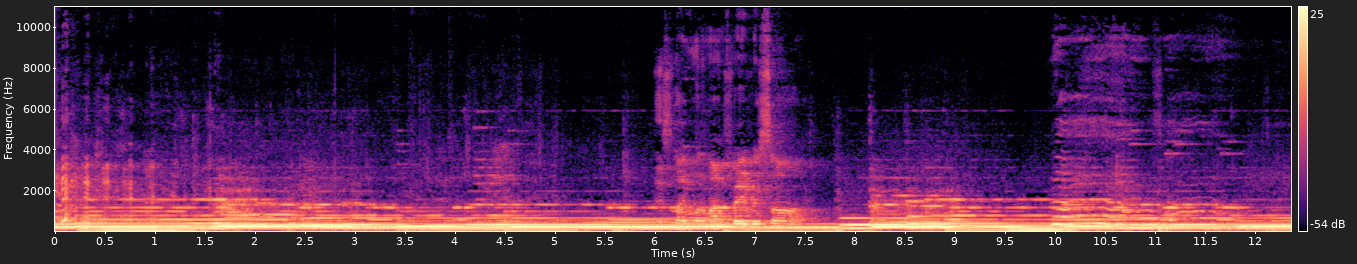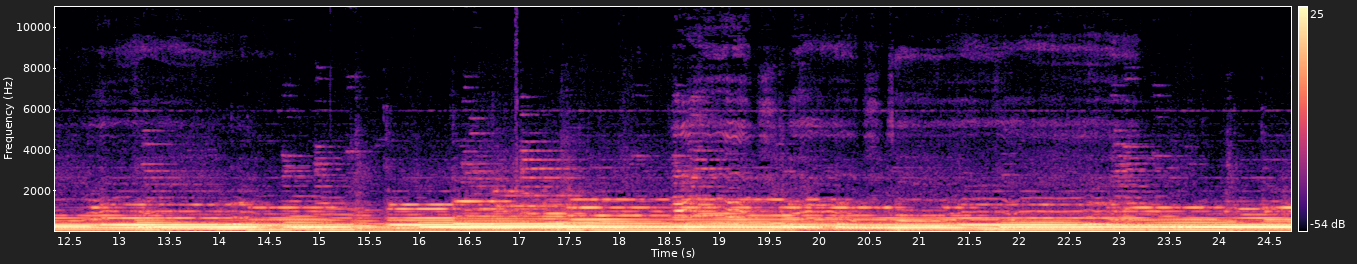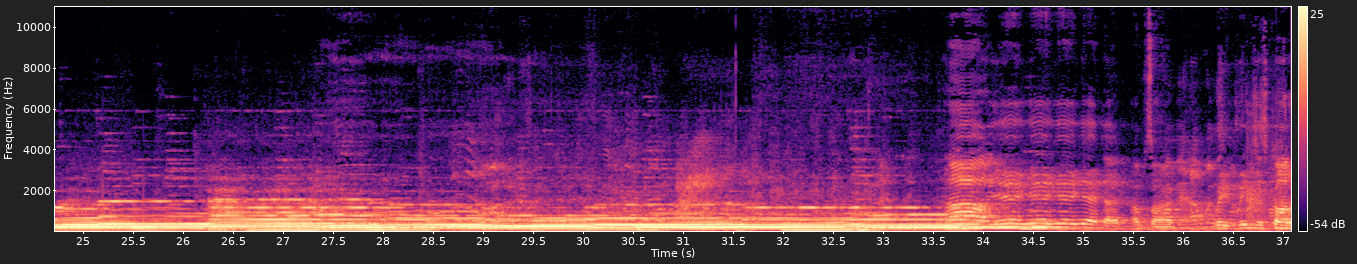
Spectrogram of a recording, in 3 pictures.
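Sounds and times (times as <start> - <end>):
organ playing gospel chords: 0.0 - 37.0.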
